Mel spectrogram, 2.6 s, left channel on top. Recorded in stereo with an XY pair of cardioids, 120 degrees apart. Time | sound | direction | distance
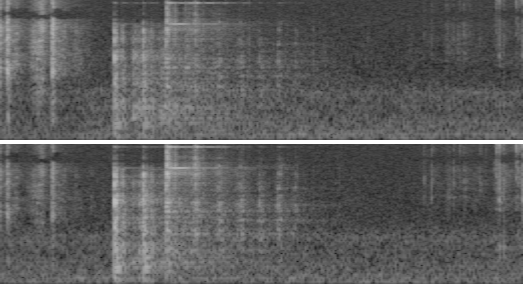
0.6 | a dropped coin | 30° right | 4 m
